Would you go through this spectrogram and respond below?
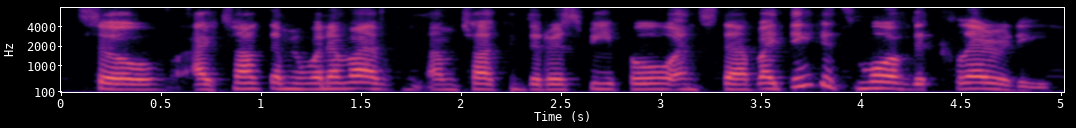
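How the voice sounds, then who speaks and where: A woman from Nigeria with a softened Nigerian accent, chatting as a podcast guest with many "I mean, like" fillers. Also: medium pitch, fairly even intonation, brisk, no room sound. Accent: Nigerian, softened by years in America. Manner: talks in loose restarts with many "I mean, like" fillers. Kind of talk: casual podcast chat.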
